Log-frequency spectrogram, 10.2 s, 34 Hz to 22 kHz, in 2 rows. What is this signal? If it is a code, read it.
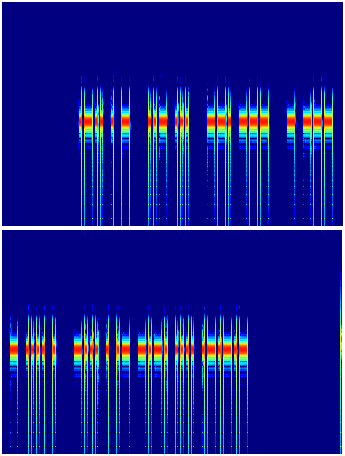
Morse code, heard as a keyed tone, about 30 wpm, 700 Hz. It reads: LET US GO TO THE BEACH.
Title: Sentences from Top 1500 Words 30wpm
